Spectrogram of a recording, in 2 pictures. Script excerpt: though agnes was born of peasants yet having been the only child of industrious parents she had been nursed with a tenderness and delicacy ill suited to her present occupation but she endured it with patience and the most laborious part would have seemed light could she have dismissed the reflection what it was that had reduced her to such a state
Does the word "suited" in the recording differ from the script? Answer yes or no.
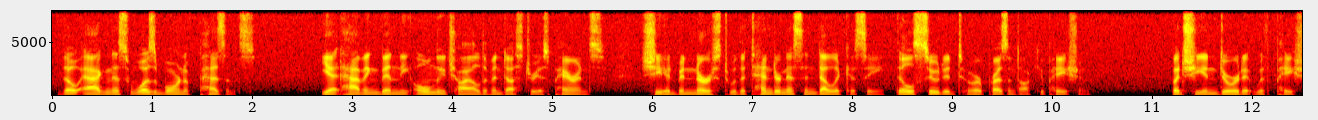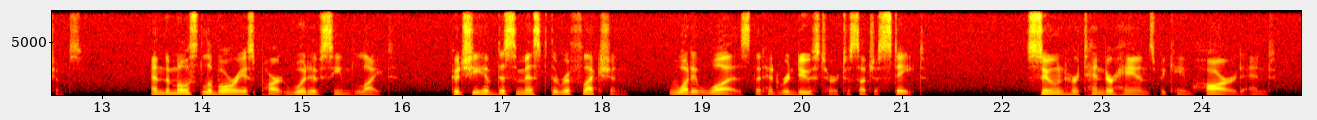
no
